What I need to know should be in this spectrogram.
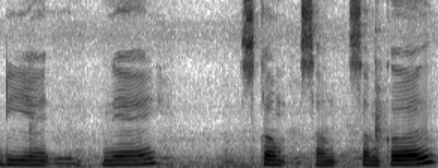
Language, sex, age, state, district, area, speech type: Goan Konkani, female, 30-45, Goa, Murmgao, rural, read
